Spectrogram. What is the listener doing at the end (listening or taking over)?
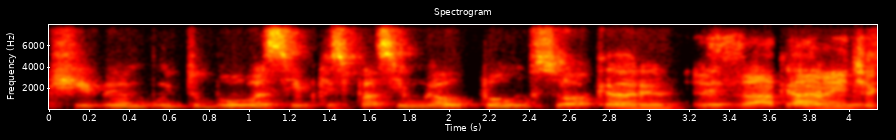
taking over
